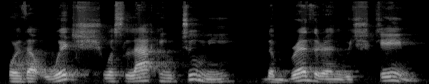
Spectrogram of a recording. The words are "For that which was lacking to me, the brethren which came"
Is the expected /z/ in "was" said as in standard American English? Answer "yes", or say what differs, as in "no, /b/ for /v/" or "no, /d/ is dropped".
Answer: no, /s/ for /z/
